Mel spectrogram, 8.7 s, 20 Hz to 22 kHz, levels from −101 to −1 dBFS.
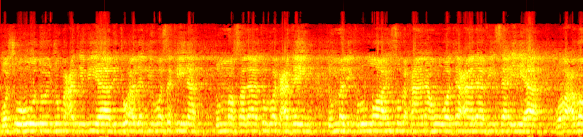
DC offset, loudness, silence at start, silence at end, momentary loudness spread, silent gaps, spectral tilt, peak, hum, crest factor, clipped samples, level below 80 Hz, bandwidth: under 0.1%; -11 LUFS; 0 s; 0 s; 6 LU; none; -4.5 dB/octave; 0 dBFS; none; 12 dB; under 0.1%; -56 dBFS; 11.5 kHz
